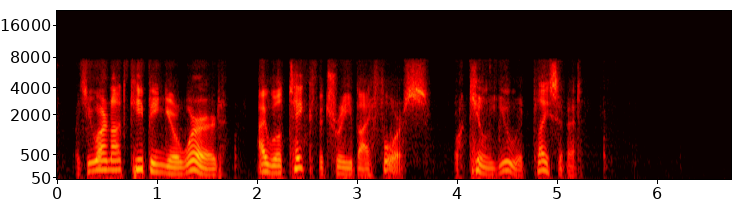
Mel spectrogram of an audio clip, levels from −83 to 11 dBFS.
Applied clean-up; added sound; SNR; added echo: neural mask model RNNoise.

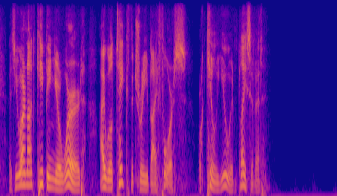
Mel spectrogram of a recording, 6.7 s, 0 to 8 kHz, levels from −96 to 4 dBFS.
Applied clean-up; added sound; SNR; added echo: none; none; none; none.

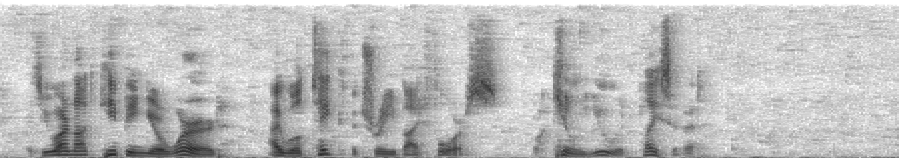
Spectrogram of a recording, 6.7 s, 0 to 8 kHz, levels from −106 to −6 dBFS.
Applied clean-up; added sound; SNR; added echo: classical method log-MMSE.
